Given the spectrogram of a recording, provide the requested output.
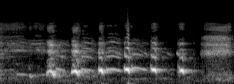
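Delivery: squealing high laugh; high cackle. Real, not acted. Telling the story, he bursts into a high cackle.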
